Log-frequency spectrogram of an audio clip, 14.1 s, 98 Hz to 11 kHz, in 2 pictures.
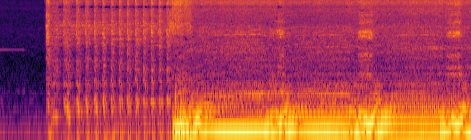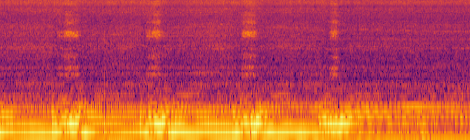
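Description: Honda S2000's four-cylinder engine cranked over by the starter for about two seconds, then catching and running loudly. Its note dips briefly and regularly, about every one and a half seconds.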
